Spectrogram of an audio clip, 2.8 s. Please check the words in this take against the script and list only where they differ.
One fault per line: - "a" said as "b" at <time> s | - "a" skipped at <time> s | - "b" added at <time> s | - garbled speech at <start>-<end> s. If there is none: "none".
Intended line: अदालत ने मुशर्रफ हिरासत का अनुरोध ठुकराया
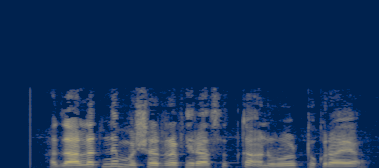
none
